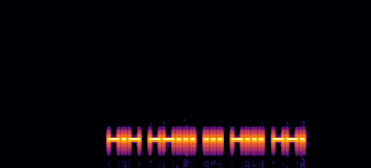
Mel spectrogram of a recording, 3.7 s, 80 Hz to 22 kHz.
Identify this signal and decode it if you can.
Morse code, heard as a keyed tone, about 36 wpm, 700 Hz. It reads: K7SBG
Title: USA Call Signs - 5 Characters - Repeated 2x - 35wpm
